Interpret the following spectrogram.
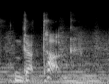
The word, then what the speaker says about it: Gatac: No, it's Gatac. That's how you say it.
